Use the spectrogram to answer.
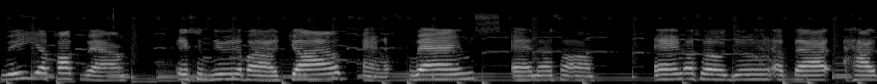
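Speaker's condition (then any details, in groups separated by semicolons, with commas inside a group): Down syndrome; present from birth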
